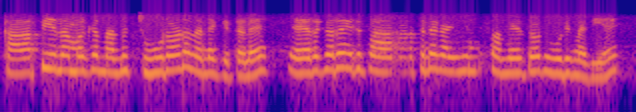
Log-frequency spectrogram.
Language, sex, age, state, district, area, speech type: Malayalam, female, 30-45, Kerala, Idukki, rural, conversation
